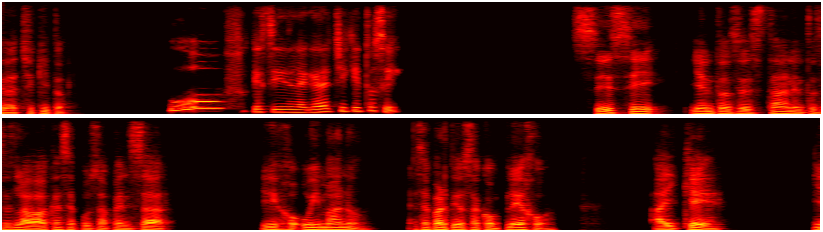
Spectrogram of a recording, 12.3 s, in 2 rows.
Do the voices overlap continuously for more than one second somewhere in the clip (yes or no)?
no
